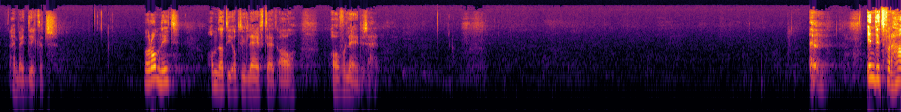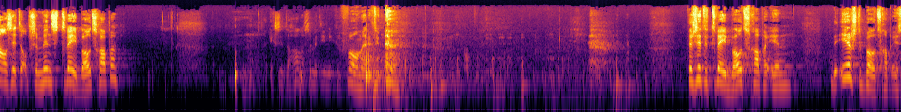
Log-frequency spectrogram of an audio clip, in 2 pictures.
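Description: A man speaks through a microphone in a calm, lecturing manner.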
